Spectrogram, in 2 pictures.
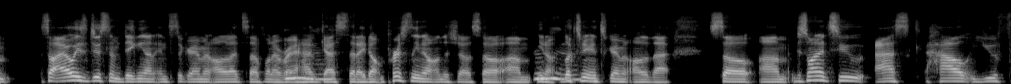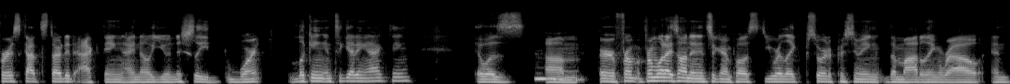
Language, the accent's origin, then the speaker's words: English; Connecticut, United States; now in New York, United States; I'm not from New York. I'm here now, but I'm from the East Coast. I'm from Connecticut, about 2 hours away.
